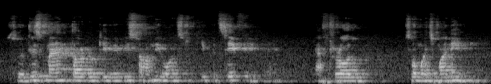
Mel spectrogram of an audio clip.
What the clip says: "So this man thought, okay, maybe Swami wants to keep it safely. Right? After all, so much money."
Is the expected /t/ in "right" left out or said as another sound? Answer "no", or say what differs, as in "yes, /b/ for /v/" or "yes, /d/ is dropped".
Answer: yes, /t/ is dropped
